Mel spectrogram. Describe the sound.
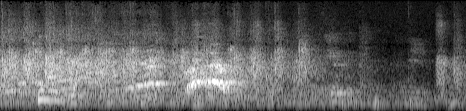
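An audience applauds a volunteer coming up to help with a presentation, with a dense wash of clapping that swells around the middle, then thins out and fades toward the end, with a few scattered claps and murmuring voices.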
